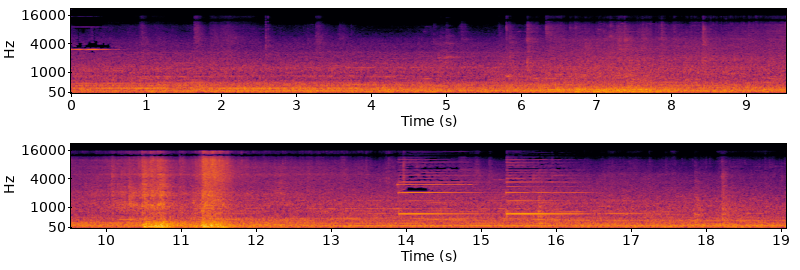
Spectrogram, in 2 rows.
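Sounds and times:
elevator pump motor humming: 11.8 - 19.0
chime tones: 13.9 - 16.6.

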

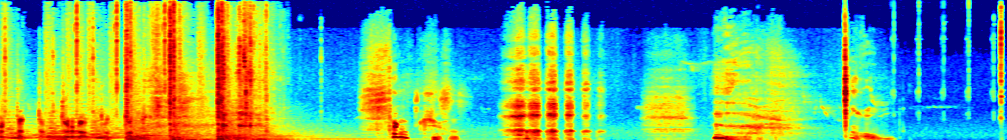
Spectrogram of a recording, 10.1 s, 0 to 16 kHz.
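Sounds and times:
man sighing: 6.4 - 8.1.

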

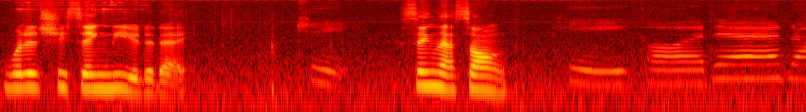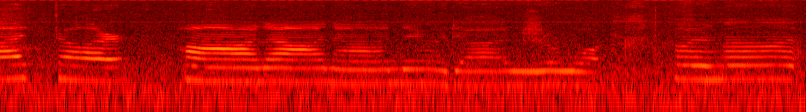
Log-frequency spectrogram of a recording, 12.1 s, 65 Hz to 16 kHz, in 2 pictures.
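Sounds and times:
boy singing: 4.3 - 12.0.

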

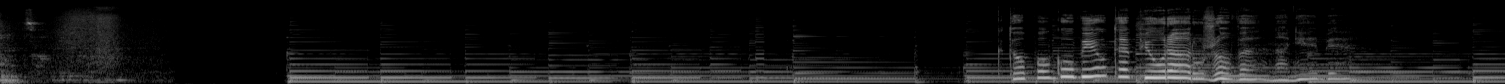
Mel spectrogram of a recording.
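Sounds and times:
acoustic guitar picking: 2.9 - 15.0.

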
